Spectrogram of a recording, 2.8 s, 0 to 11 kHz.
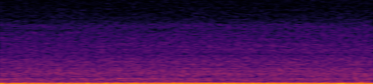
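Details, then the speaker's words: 2008 Honda Accord after replacing split intake duct: smooth steady low idle with even beat, no hunting, surging or high idle. Normal idle. "Alright, seems to be idling just fine now with that duct replaced."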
